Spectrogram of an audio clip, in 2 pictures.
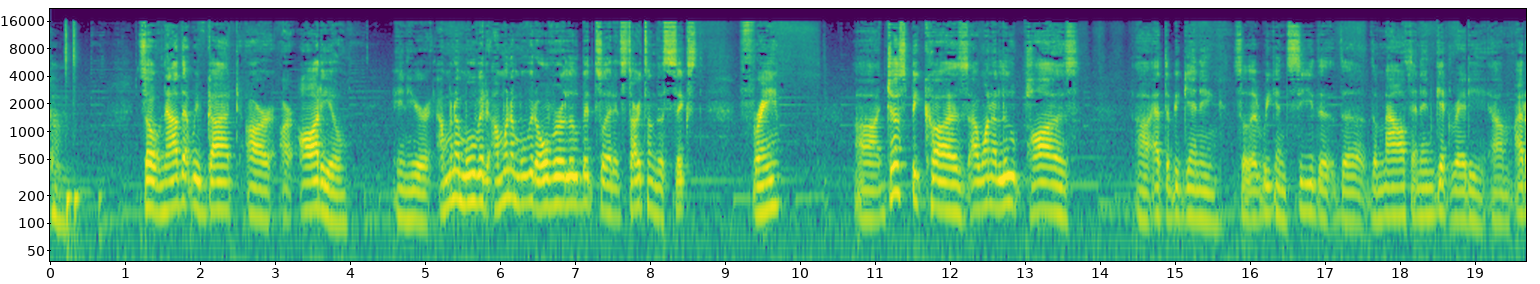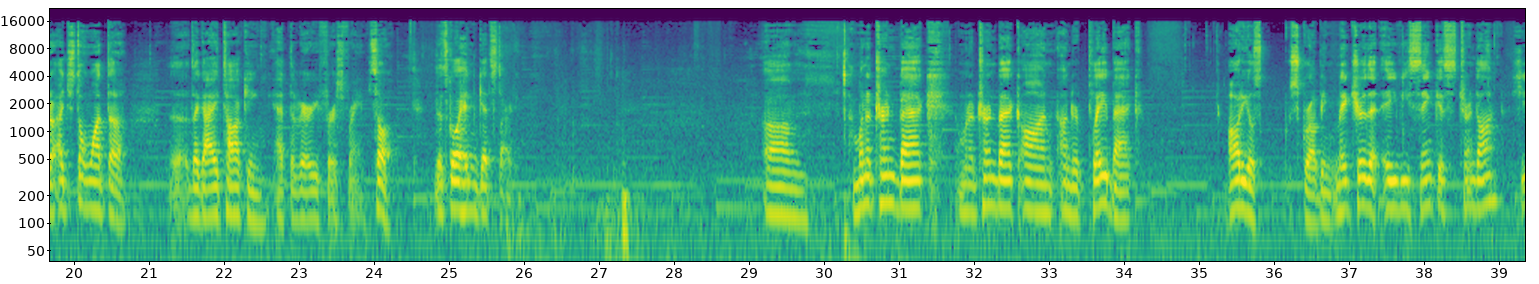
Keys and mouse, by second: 0.3 space, 3.8-5.1 drag, 9.6-11.4 drag, 33.9-39.3 drag.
